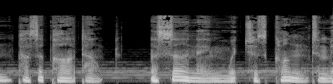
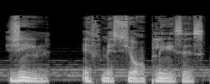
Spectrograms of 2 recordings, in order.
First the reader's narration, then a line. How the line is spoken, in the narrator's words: replied the newcomer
